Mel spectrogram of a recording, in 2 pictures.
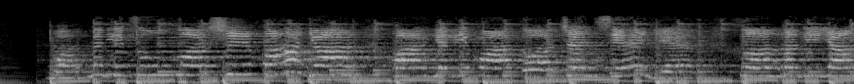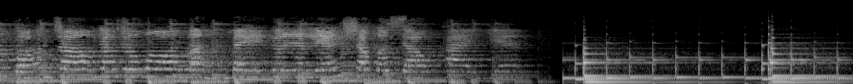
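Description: A bright, cheerful patriotic children's song plays without vocals on China's National Day, its melody in chiming tones over a steady, bouncy beat, then a brief change to a simpler, sustained chiming passage near the end.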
